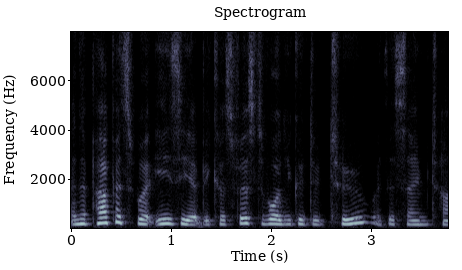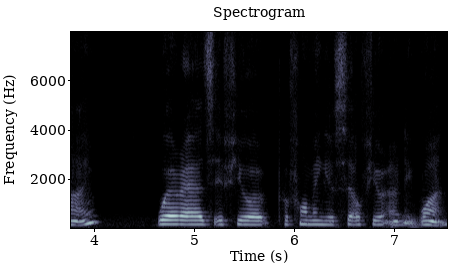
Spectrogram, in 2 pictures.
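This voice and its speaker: A woman with a fairly low, dark, mellow voice speaks against a quiet background. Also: ordinary pitch variation, moderate pace. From Australia, Melbourne. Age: 70s. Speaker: devotee and former actress. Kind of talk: interview testimony. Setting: livestreamed interview.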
